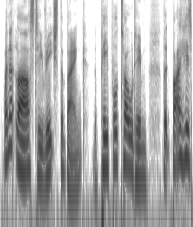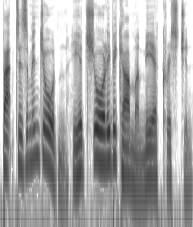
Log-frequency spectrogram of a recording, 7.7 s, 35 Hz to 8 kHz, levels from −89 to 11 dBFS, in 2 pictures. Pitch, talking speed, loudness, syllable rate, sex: 135 Hz, 185 wpm, -19 LUFS, 4.8 syllables/s, male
